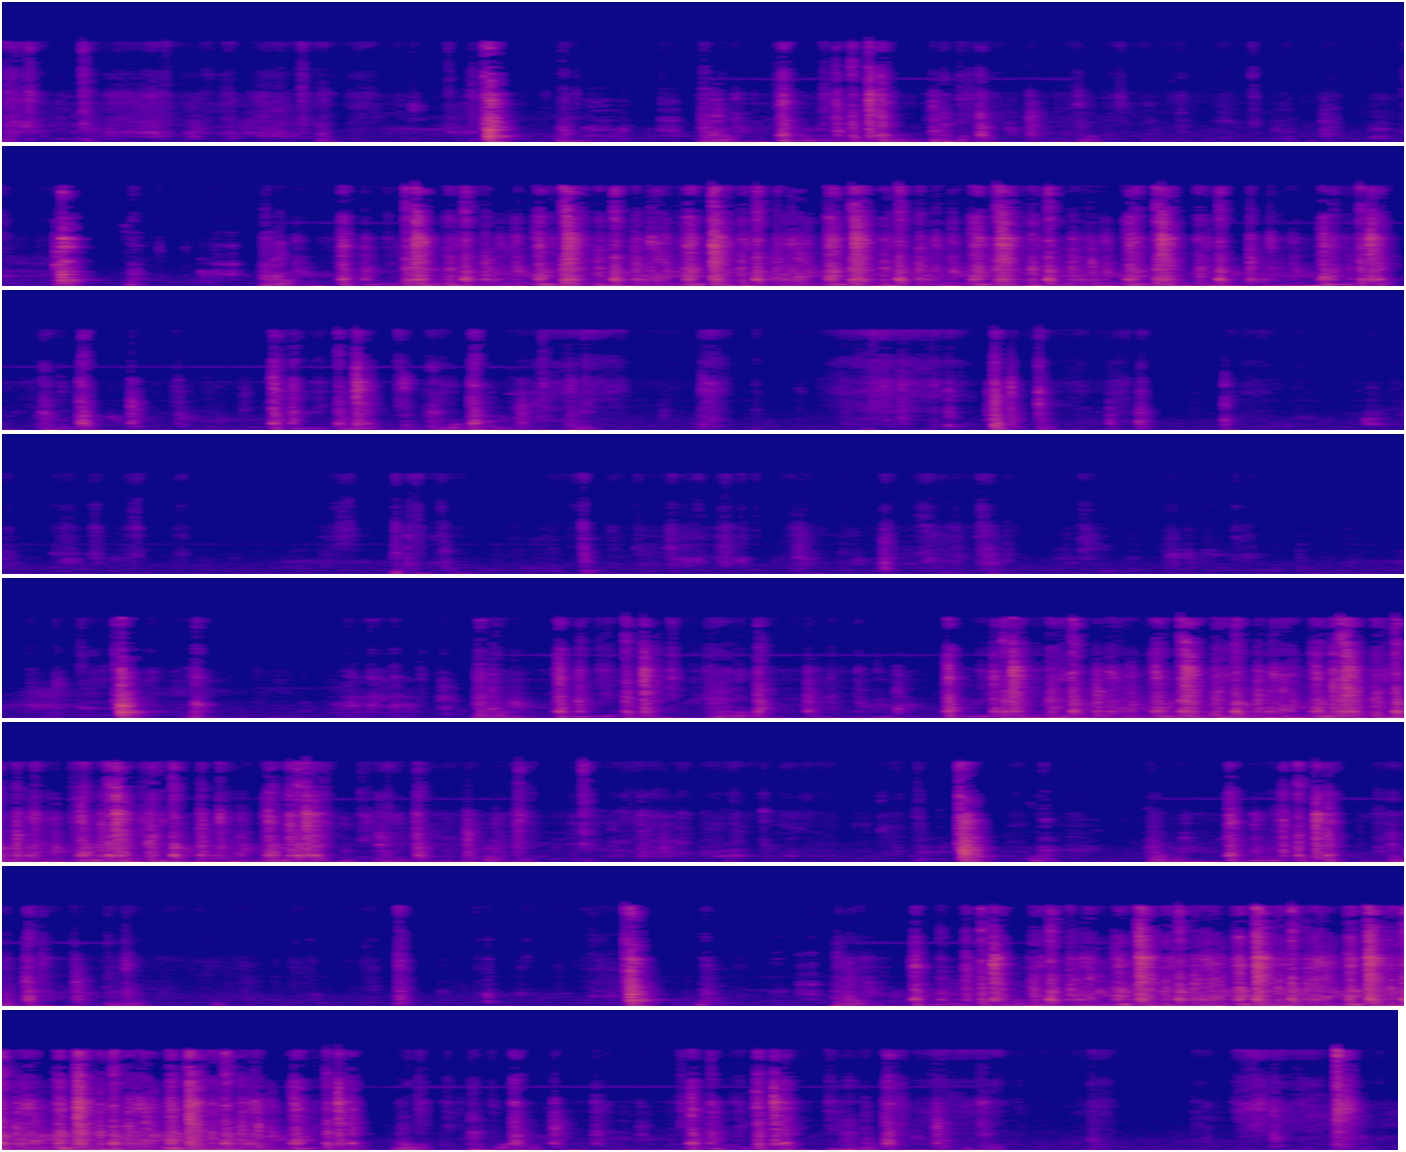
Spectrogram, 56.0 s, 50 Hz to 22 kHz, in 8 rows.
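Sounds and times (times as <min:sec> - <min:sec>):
leather sewing machine clatter: 0:08.3 - 0:17.0, 0:29.8 - 0:38.7, 0:46.2 - 0:54.1
sewing machine clicks: 0:08.3 - 0:17.0, 0:30.4 - 0:37.7, 0:40.8 - 0:42.8, 0:46.2 - 0:54.1.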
